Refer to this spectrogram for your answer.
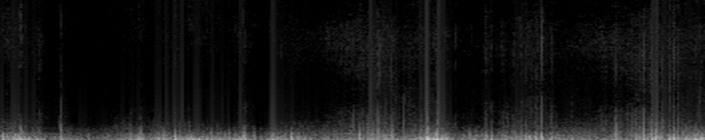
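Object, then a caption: Foam microphone windscreen. Long nails and fingertips scratch and rub the dark foam windscreen on a silver microphone. The result is a steady stream of muffled, low, rumbling scratches and soft thuds, with a few louder rubs standing out and very little bright content.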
